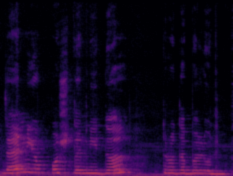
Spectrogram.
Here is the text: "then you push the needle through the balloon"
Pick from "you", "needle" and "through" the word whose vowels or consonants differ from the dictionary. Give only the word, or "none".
through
